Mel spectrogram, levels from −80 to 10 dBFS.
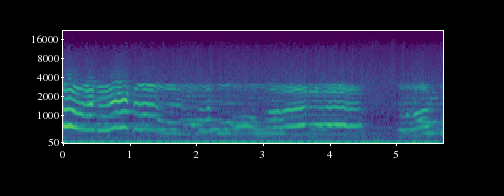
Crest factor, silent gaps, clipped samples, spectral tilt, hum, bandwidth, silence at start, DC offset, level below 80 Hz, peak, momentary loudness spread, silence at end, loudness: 16 dB; none; under 0.1%; -2.5 dB/octave; none; 12 kHz; 0 s; under 0.1%; -28 dBFS; -2 dBFS; 18 LU; 0 s; -19 LUFS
